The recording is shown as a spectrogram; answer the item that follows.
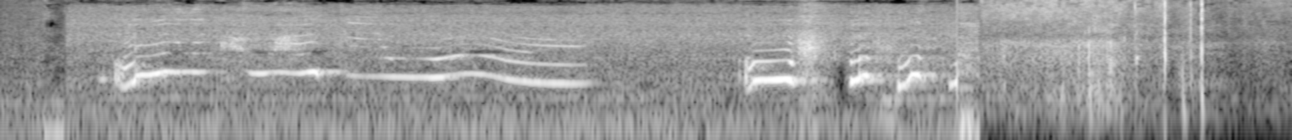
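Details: Domestic cat meowing in a drawn-out, wavering tone over about two seconds, then a few short clipped meows in quick succession, with a faint indoor hum underneath.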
